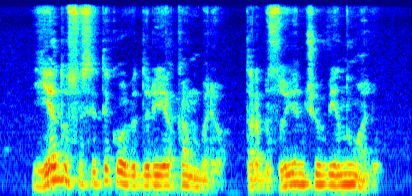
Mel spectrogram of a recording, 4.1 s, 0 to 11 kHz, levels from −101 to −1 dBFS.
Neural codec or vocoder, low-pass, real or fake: vocoder, 44.1 kHz, 128 mel bands every 512 samples, BigVGAN v2; 9.9 kHz; fake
